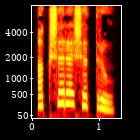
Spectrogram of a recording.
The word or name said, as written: ಅಕ್ಷರಶತ್ರು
